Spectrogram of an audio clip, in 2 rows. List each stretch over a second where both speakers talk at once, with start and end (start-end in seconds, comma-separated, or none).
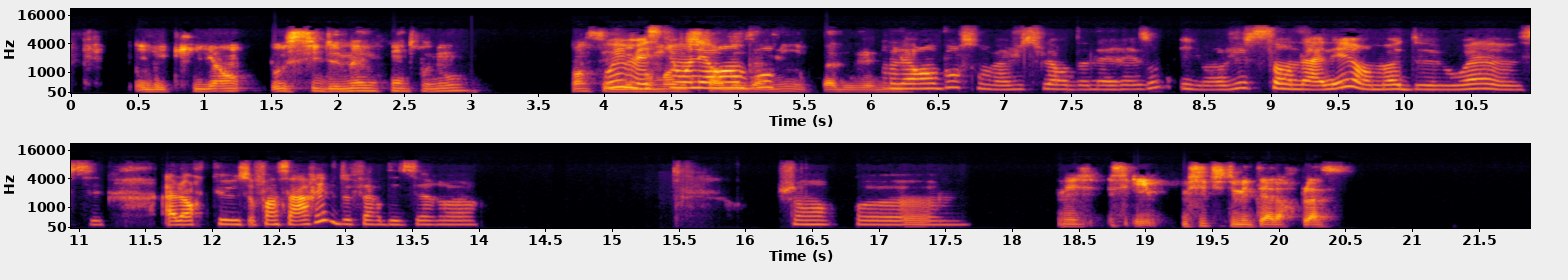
4.0-5.3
